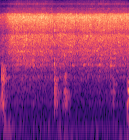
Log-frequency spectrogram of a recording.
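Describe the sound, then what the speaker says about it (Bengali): Nigella seeds crackle in hot oil for tempering, a loud, even, close-up sizzle with a few soft stirring strokes underneath and no voices. "কালো জিরে ফোড়ন দিয়ে দেখো ভাজা করে নিচ্ছি"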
